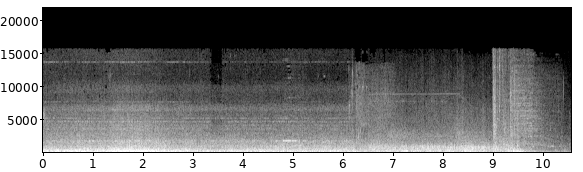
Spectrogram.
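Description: Wind rushes loudly during a fast descent, then cuts off.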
